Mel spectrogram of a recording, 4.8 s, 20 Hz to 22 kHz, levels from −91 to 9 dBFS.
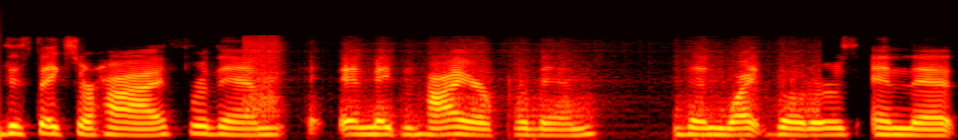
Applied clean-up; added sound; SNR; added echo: neural mask model RNNoise.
